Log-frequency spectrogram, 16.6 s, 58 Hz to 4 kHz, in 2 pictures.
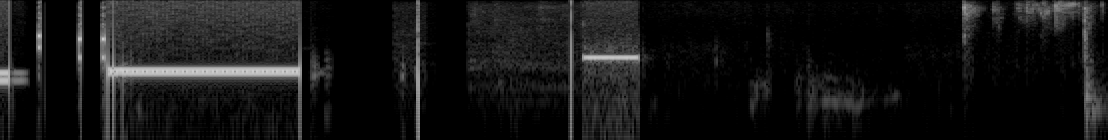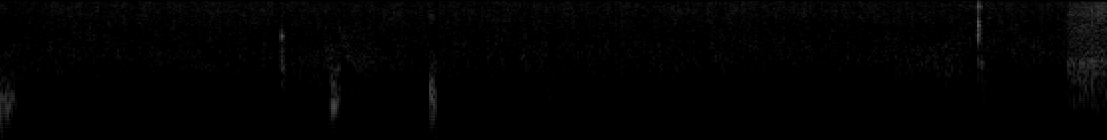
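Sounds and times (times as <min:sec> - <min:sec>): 
telephone dial tone during call transfer: 0:00.8 - 0:02.3.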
